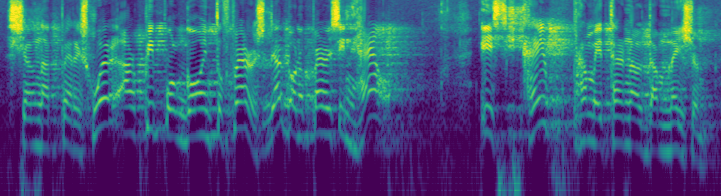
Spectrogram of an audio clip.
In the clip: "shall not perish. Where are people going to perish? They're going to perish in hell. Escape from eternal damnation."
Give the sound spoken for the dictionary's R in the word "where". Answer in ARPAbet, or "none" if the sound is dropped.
R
